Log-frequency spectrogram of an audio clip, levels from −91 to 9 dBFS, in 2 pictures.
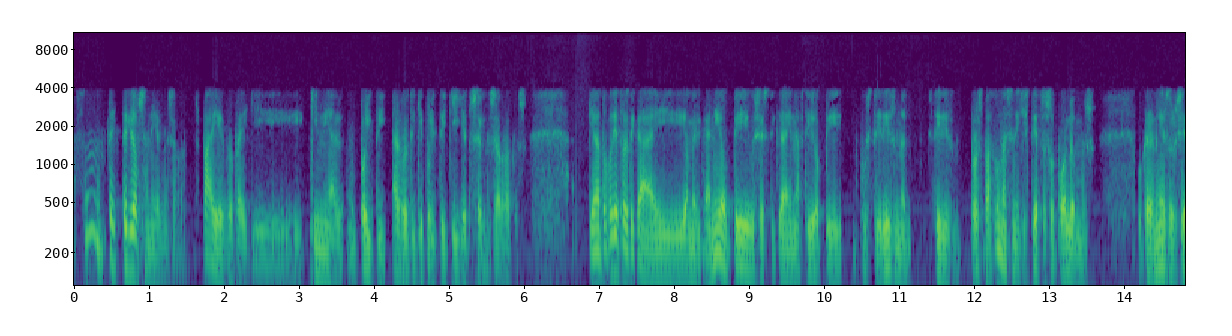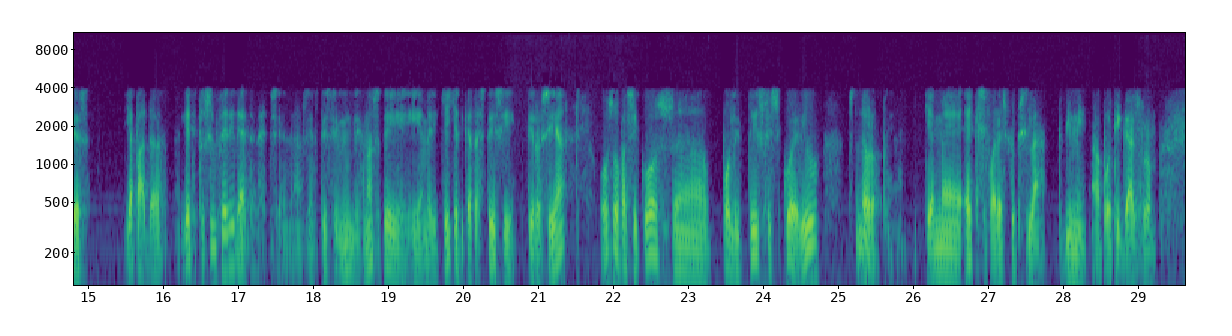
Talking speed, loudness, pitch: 150 wpm, -20 LUFS, 110 Hz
